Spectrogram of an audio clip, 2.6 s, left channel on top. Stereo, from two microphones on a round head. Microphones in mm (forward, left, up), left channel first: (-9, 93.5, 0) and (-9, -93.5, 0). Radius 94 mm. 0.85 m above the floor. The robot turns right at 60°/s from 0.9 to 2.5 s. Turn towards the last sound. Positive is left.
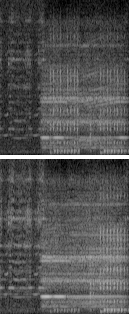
No sound to turn to.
